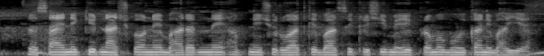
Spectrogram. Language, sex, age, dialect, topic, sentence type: Hindi, male, 31-35, Awadhi Bundeli, agriculture, statement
